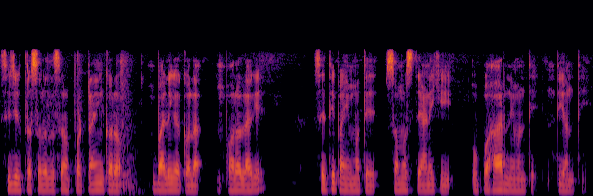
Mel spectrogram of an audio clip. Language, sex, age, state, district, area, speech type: Odia, male, 45-60, Odisha, Nuapada, rural, spontaneous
